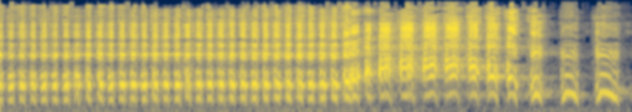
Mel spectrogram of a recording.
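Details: Laughing Kookaburra in Australia giving a fast run of harsh, even chuckling notes that break into louder, rising-and-falling 'ha-ha' hoots, about three per second.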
